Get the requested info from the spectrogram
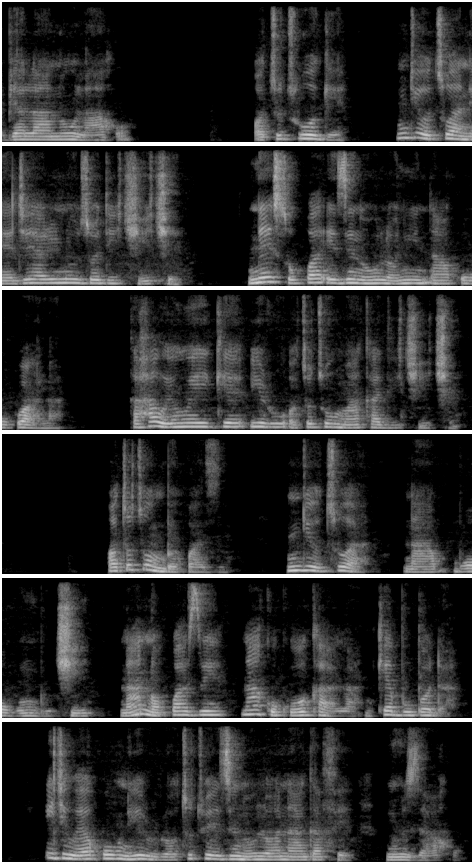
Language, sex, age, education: Igbo, female, 15-29, tertiary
